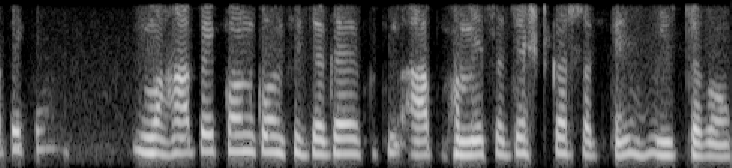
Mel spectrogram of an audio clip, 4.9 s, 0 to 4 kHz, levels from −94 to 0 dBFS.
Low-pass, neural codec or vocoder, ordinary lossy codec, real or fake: 3.6 kHz; none; none; real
